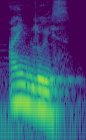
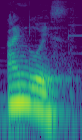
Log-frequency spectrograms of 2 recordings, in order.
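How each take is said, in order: First: "I" and "am" are joined into one syllable. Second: "I" and "am" are joined into one syllable.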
